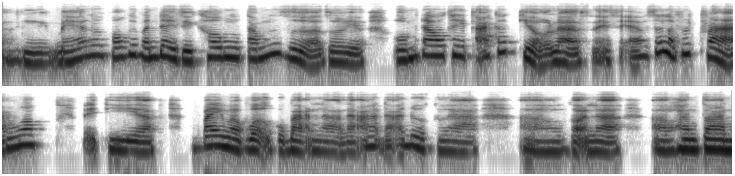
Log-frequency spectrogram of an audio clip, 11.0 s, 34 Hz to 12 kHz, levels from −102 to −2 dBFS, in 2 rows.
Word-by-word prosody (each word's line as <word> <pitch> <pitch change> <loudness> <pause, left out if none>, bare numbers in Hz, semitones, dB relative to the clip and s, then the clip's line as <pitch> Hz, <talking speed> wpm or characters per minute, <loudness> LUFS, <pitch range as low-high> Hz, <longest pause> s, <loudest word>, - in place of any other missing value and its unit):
ừm, 180 -4 -2
bé 195 +6 0
nó 290 +1 -2
có 245 +1 -1
cái 300 - +1
vấn 245 -2 +2
đề 255 -4 +3
gì 195 -2 +4
không, 250 0 +1
tắm 230 +3 0
rửa, 190 - +1
rồi 175 -4 0 0.2
ốm 210 +4 +1
đau, 280 0 +3
thay 285 -2 0
tã - - 0
các 360 - 0
kiểu 185 - +2
là 165 -4 +3
sẽ 200 - -4
sẽ - - -5
rất 355 - +3
là - - +7
vất 320 0 +1
vả, 235 -6 +5
đúng 210 +3 +1
không? 260 0 +2 0.3
Vậy - - -5
thì, 180 -3 +1
ờ, 155 -1 +1 0.3
may 235 +4 +3
mà 200 -5 +4
vợ 190 -1 +2
của 170 - -3
bạn 175 0 -1
là 160 -2 -5
đã 155 +9 -2
đã - - -4
được 225 -5 0
là, 160 -3 -5 0.3
à, 180 -4 -4 0.2
gọi - - +1
là, 160 -2 +1 0.2
à, 175 - -4
hoàn 185 +2 +3
toàn 190 -2 +5
195 Hz, 250 wpm, -20 LUFS, 175-245 Hz, 0.3 s, là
